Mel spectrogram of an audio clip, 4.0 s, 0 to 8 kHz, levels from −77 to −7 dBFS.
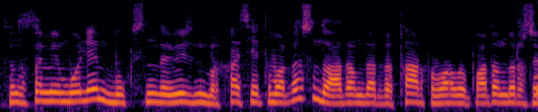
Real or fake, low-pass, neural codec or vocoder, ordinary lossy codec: fake; 7.2 kHz; vocoder, 22.05 kHz, 80 mel bands, WaveNeXt; Opus, 64 kbps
